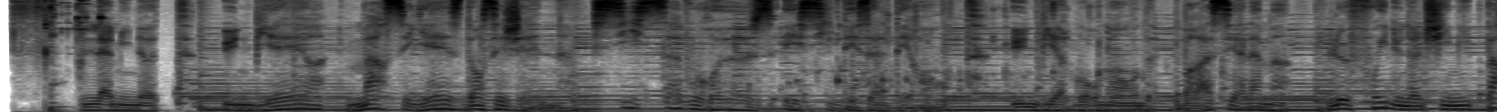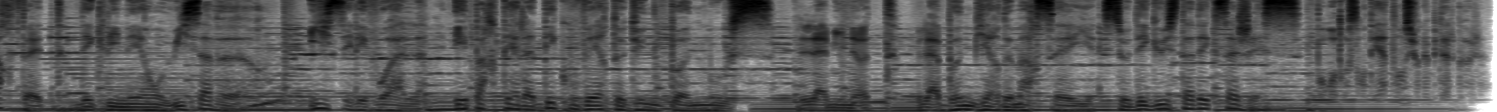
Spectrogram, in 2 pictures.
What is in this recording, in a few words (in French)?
Spot; La Minotte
